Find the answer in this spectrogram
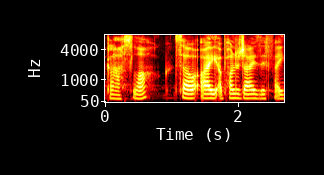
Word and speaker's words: Glaslough: So, I call it Glass Low, but I think people call it Glass Lock.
